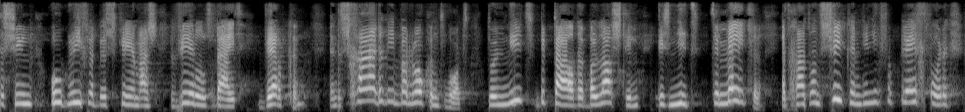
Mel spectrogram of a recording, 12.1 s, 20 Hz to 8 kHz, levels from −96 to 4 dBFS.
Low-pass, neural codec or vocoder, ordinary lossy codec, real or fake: 7.2 kHz; codec, 16 kHz in and 24 kHz out, 0.6 kbps, FireRedTTS-2 codec; none; fake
